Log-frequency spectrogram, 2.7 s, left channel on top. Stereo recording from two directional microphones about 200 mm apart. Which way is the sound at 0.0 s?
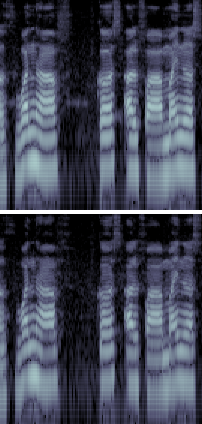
40° left (ahead or behind).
